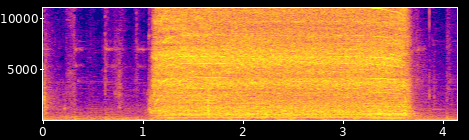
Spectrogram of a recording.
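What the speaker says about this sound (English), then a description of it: "and then you're gonna screw that one in." A power drill drives a screw into the wooden frame under a sink's flange on an old thrift table being turned into an outdoor bar. One loud, close, steady whir of about two and a half seconds sits between quieter handling sounds.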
